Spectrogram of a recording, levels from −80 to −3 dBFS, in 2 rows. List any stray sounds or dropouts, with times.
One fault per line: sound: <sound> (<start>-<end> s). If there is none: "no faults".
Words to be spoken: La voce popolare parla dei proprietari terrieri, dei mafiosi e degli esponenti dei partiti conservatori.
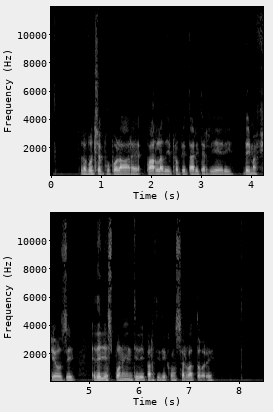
no faults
